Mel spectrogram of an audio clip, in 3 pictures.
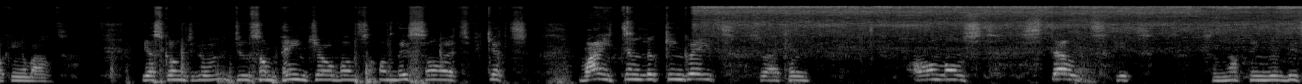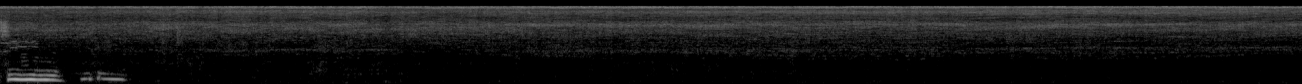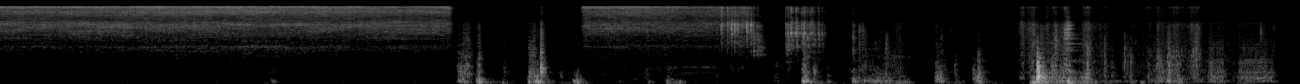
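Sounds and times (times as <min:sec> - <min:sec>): spray-paint can hissing: 0:06.2 - 0:30.6, 0:31.8 - 0:34.0.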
